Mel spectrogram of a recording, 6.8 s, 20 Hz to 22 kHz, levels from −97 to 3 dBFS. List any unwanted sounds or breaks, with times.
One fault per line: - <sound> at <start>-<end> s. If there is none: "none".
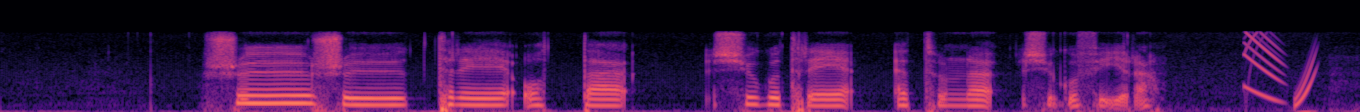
- chirp at 6.2-6.6 s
